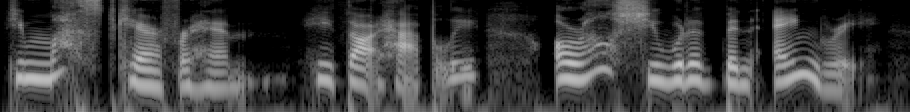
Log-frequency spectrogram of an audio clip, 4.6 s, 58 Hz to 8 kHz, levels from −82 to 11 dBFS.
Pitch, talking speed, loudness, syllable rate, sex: 230 Hz, 200 wpm, -21 LUFS, 5.0 syllables/s, female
